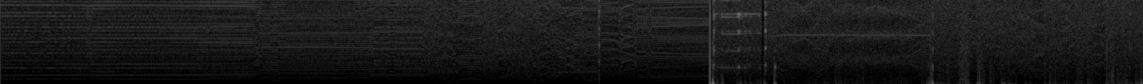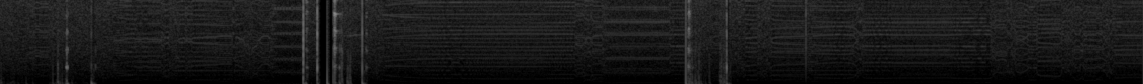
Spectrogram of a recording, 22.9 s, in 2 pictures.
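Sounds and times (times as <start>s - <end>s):
amplifier: 6.0s - 12.5s, 18.3s - 18.8s.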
